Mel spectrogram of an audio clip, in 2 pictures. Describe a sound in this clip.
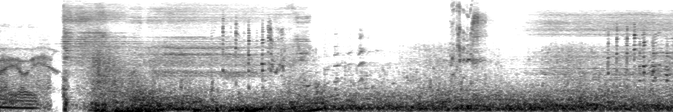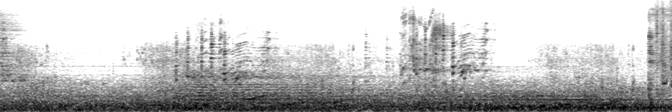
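Deep underwater rumbling goes on steadily.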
